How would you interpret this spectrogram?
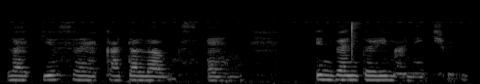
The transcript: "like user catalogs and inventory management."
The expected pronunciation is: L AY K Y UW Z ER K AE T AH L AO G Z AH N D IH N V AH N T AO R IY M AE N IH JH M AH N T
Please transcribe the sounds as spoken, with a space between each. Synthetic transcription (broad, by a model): L AY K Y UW S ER K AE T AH L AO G S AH N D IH N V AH N T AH R IY M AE N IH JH M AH N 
